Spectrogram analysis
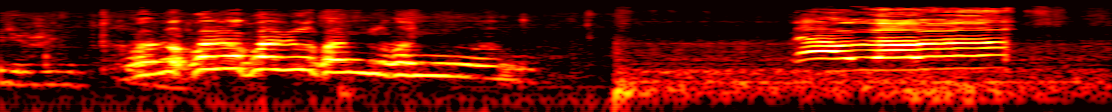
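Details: Domestic cat making a long, wavering, drawn-out meow with a falling end, followed after a pause by a second, higher, bright meow lasting about a second. A person talks softly in between.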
